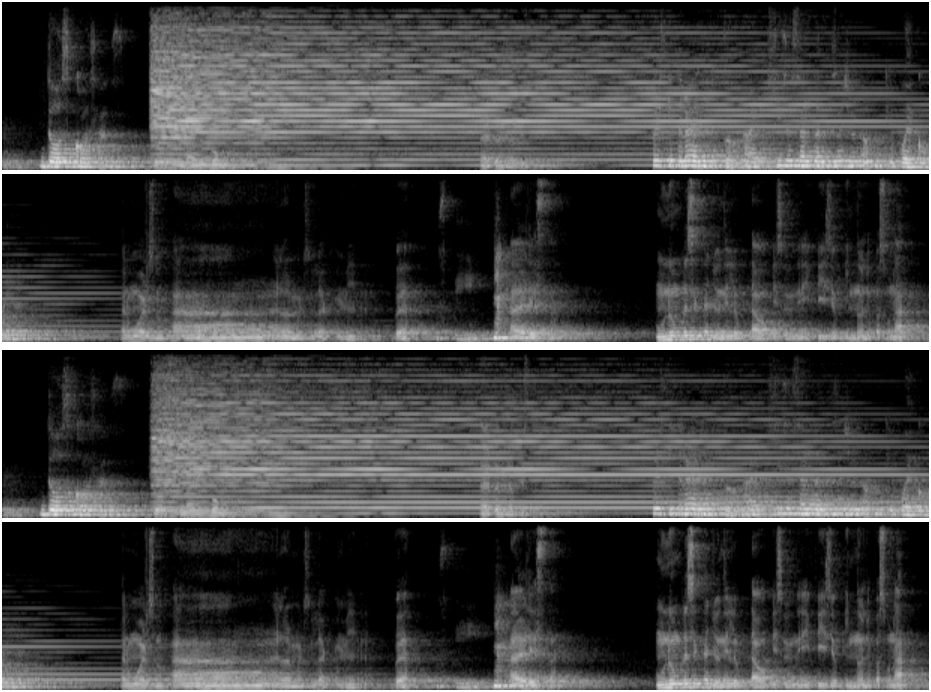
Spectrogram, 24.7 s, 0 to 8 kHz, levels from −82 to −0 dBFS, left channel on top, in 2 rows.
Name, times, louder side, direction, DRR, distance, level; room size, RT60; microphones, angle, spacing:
voice 1, 0.5-1.4 8.7-12.5 18.4-19.1, left 1 dB, 25° left, 4 dB, 0.6 m, -18 dB
voice 2, 1.9-3.0 6.4-7.0 13.9-17.8 19.1-19.8 21.1-24.4, right 1 dB, 15° right, 6 dB, 0.3 m, -25 dB
sound 1, 2.0-15.5, left 1 dB, 90° left, 1.2 m, -27 dB
5.7 x 5.5 x 6.7 m, 2.8 s
head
